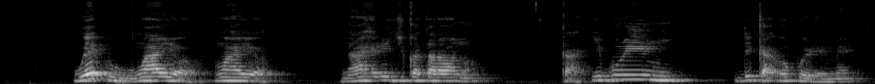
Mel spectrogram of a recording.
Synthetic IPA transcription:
we˦pu˨ŋʷa˦jɔ˨ŋʷa˦jɔ˨ | na˨a˦ɦɪ˦ɾi˦d͡ʒi˦kɔ˦ta˦ɾɔ˦nʊ˦ | ka˨i˦bu˦ɾi˦nʷi˦ | dɪ˦ka˨ʔo˦kʷe˨ɾe˨me˦

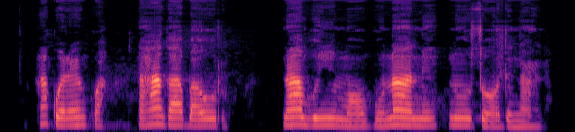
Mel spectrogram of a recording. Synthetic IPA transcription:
a˦kʷe˨ɾe˨ŋ̩˦kʷa˨ | na˨ɦa˦ɡa˨a˦ɡ͡ba˨ʊ˦ɾu˨ | na˦bʊ˨i˦m˨ɔ˨bʊ˨naː˦˨nɪ˦nʊ˦zɔ˨˦ɔ˨dɪ˨naː˦˨˦na˨

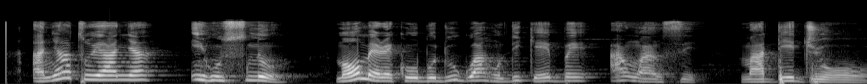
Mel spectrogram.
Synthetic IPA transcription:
a˨ɲa˦a˦tʊ˦ja˦ɲa˦ | ɪ˦ɦʊ˦sno˦˨ | mɔ˨ɔ˦me˨ɾe˨ko˨bo˨du˦ɡʷu˦a˦ɦʊ˨dɪ˦ke˨e˦be˦ | a˦ŋʷa˨n̩˨sɪ˨ | ma˨dɪ˦d͡ʒʊ˨

